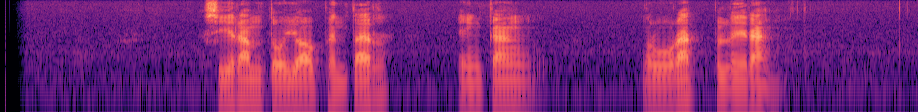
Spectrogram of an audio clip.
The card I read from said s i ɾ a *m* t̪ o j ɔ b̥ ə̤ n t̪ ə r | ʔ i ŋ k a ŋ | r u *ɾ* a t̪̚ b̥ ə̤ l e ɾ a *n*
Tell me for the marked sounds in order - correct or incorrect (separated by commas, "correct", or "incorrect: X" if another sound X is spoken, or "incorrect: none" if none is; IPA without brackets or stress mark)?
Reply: correct, correct, incorrect: ŋ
